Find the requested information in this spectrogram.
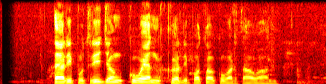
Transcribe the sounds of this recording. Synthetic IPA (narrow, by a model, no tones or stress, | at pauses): t̪ɛɾiput̪ɾid͡ʒəŋkuɛnkɨrdipɔt̪ɔkuwart̪awan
